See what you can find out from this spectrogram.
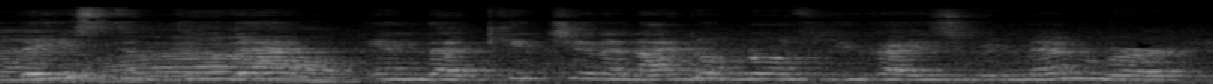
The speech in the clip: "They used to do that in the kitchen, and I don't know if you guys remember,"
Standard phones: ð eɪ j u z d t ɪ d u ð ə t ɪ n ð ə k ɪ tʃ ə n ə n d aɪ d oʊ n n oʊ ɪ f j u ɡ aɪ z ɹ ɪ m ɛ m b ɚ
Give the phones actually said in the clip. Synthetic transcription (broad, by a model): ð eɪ j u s t ɪ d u ð ə t ɪ n ð ə k ɪ tʃ ə n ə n aɪ d oʊ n n oʊ ɪ f j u ɡ aɪ z ɹ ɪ m ɛ m b ɚ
